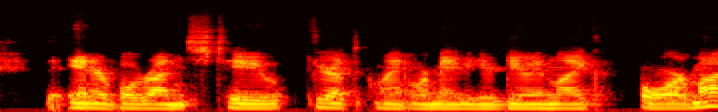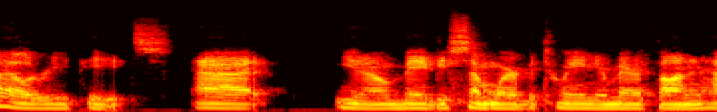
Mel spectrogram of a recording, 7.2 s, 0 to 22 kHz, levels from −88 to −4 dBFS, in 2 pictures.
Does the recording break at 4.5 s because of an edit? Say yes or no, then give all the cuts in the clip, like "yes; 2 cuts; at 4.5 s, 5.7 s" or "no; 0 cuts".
yes; 2 cuts; at 1.5 s, 4.5 s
